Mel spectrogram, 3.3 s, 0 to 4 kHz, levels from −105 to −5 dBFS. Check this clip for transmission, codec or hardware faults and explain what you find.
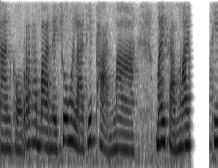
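Three timing faults occur near the end of the clip, all on a narrowband call path with nothing above 4 kHz, which fits a G.711 mu-law codec.

Short stalls from late packets occur at 2.70 to 2.74 s and 2.80 to 2.84 s. Each time the jitter buffer ran empty and the receiver stretched the last sound, by 21 ms and then 19 ms, until the packet arrived. No audio is lost. Each stall is heard as a briefly held sound.

A call audio freeze runs from 2.84 to 3.16 s. The sound is held as a fading buzz or hiss for about 70 ms, then drops to silence for 230 ms before resuming where it stopped. Packets held up in transit, emptying the jitter buffer, are the likely cause. This inserts a 297 ms gap without losing any audio.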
